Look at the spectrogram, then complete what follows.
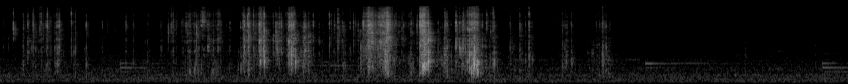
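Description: Foil booster-pack wrapper being torn open and crinkled by hand: a run of crackling rustles, loudest around the middle, that dies away after about six seconds.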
